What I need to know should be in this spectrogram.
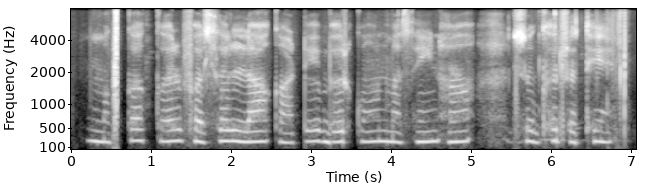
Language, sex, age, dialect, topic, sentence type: Chhattisgarhi, female, 18-24, Northern/Bhandar, agriculture, question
